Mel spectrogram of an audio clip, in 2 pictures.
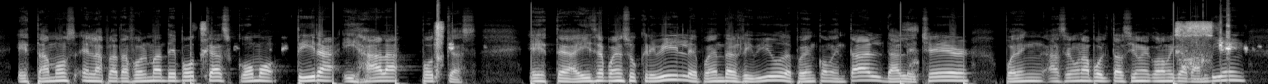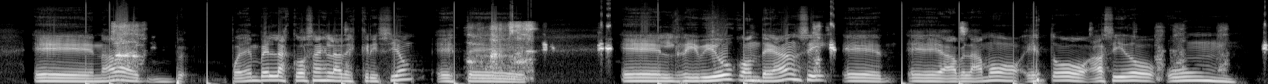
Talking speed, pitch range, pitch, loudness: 125 wpm, 145-180 Hz, 160 Hz, -11 LUFS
